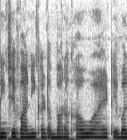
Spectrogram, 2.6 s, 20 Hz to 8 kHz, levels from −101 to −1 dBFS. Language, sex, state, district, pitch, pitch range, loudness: Hindi, female, Punjab, Pathankot, 210 Hz, 205-210 Hz, -15 LUFS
